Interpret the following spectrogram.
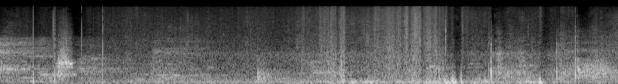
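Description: A bowler's running footsteps on the artificial turf of an indoor net as he runs in and bowls a cricket ball, with a few sharp knocks near the end.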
